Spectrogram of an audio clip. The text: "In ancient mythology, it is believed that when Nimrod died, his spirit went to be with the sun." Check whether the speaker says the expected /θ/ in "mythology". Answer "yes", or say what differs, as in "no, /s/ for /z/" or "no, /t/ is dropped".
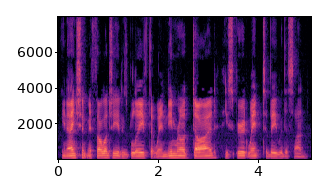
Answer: yes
